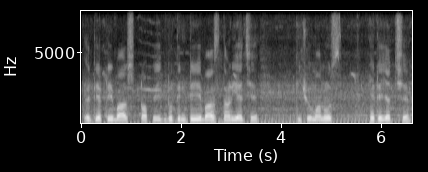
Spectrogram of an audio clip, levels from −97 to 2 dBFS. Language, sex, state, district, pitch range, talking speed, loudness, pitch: Bengali, male, West Bengal, Paschim Medinipur, 130-150 Hz, 135 wpm, -16 LUFS, 145 Hz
